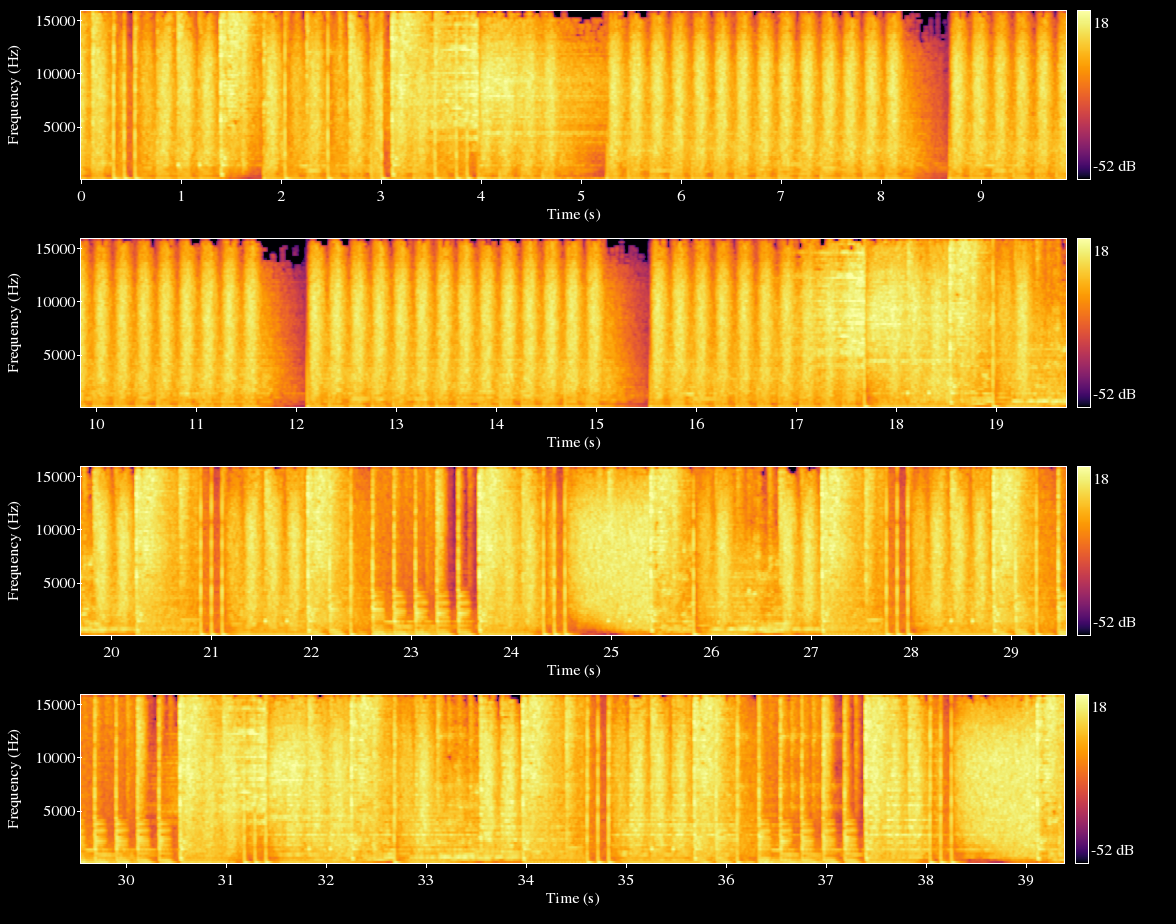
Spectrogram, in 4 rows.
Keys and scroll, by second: 18.9 ctrl+t.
